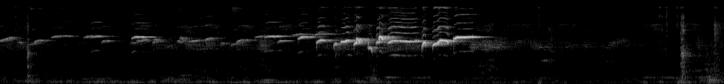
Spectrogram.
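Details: Javan grey-throated white-eye calling a rival, a call said to provoke silent birds of its kind into calling: high, thin twittering chirps that build into a dense, rapid burst of notes, then fade to a few faint clicks.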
